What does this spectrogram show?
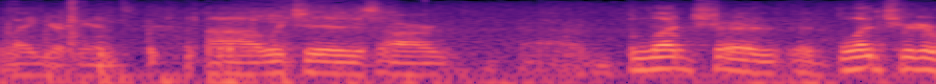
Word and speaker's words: Langerhans: You have to say it like a Scotsman when you say the Langerhans, which is our blood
